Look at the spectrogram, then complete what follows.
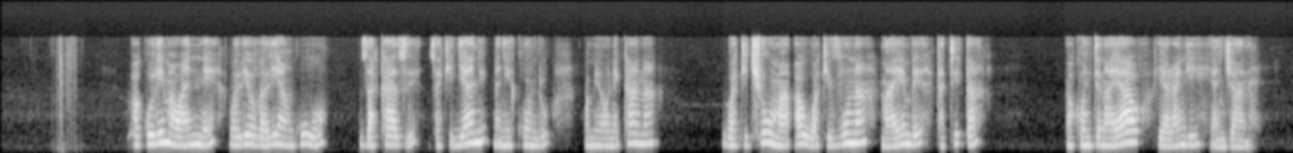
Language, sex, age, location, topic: Swahili, female, 18-24, Dar es Salaam, agriculture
